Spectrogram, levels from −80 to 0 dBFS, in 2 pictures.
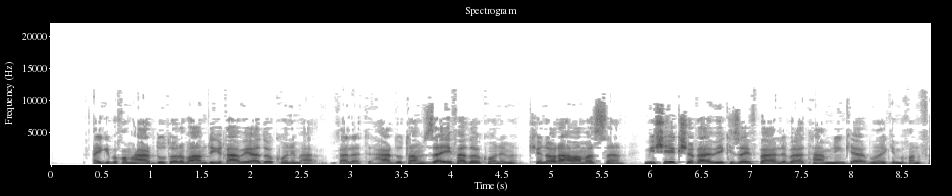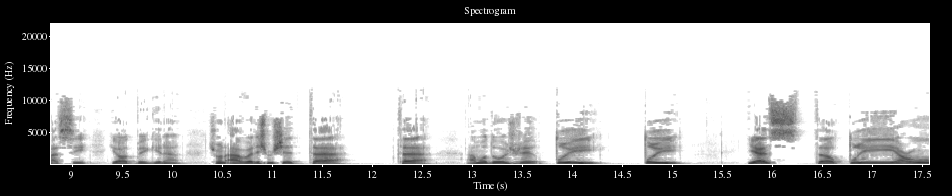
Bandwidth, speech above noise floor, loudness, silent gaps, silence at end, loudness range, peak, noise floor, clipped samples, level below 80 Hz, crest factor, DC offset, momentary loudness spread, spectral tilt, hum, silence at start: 12 kHz; 37 dB; -26 LUFS; none; 0 s; 4 LU; -8 dBFS; -62 dBFS; under 0.1%; -62 dBFS; 18 dB; under 0.1%; 9 LU; -4.5 dB/octave; none; 0.4 s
